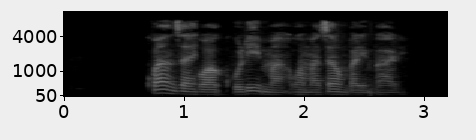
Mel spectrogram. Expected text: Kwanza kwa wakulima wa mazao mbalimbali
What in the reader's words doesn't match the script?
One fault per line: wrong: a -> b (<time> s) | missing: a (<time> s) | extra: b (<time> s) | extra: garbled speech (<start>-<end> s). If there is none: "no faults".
no faults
